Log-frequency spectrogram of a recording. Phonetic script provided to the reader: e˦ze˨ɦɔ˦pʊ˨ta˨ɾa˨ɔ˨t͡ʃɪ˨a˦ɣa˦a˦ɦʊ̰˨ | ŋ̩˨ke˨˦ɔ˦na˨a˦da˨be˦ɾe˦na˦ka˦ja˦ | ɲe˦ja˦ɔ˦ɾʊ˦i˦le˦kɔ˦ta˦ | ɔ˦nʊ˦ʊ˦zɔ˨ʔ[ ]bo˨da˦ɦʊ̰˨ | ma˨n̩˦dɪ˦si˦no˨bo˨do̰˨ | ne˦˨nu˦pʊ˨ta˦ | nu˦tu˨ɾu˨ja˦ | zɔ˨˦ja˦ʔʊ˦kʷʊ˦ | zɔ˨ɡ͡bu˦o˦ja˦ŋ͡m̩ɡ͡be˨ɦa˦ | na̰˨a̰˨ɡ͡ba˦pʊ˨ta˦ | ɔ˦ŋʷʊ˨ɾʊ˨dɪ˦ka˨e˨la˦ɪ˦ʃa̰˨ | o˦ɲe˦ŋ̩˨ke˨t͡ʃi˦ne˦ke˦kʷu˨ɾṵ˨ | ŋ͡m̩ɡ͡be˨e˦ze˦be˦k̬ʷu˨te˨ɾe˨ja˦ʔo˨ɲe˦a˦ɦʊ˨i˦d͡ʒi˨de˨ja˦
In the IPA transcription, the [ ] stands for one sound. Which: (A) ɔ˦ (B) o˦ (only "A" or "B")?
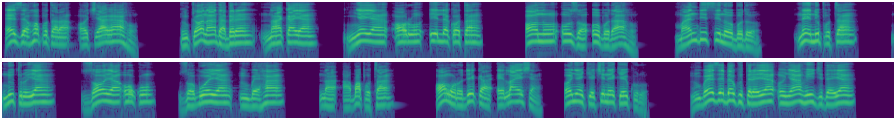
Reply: B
